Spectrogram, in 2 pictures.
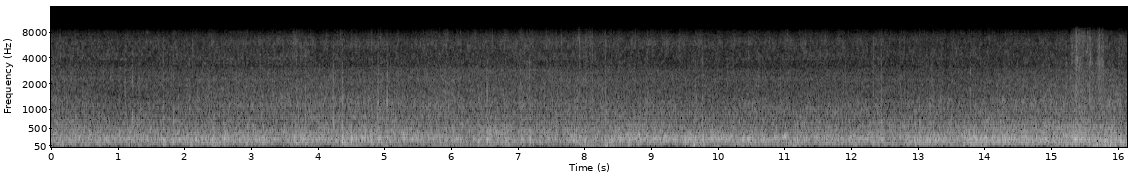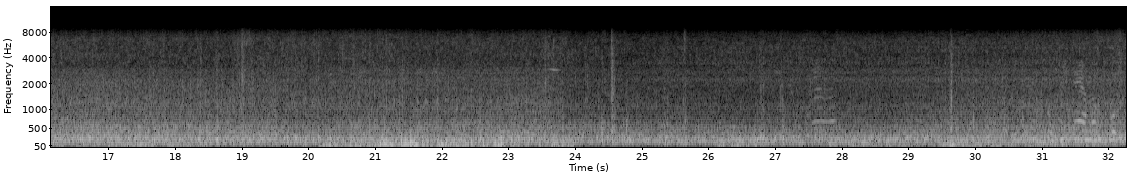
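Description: Steady rumble of a miniature railway passenger car's wheels running along the track, with a few sharp clicks along the way.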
